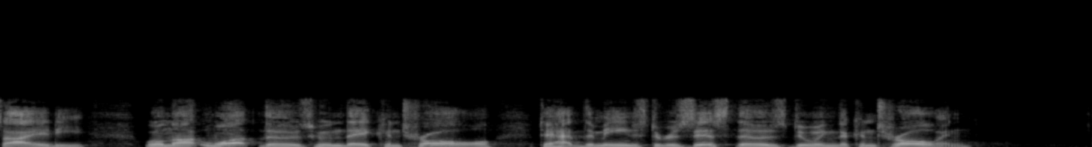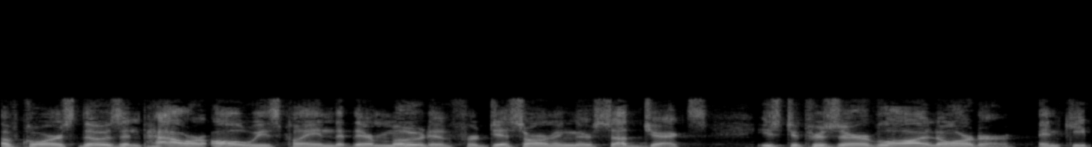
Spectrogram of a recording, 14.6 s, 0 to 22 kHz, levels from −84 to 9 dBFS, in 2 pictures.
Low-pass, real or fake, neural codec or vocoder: 7.2 kHz; fake; codec, 24 kHz, 0.9 kbps, WavTokenizer, medium speech release version 2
